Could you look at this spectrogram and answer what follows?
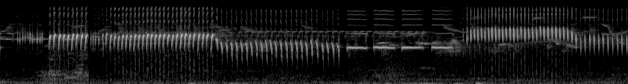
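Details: Red factor canary in song, intended to teach other canaries; trills at changing pitches, a row of four clear whistled notes, then a loud high rapid trill.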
